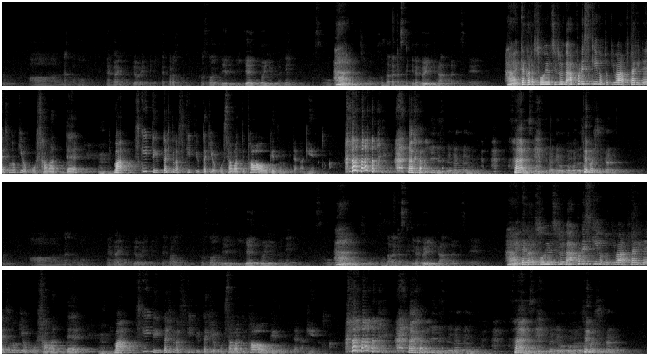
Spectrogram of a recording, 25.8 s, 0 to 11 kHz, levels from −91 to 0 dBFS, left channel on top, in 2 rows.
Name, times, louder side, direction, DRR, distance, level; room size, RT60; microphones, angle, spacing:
voice 1, 0.5-1.7 2.1-2.8 3.3-3.5 4.0-5.8 6.3-9.6 14.8-15.0 20.5-20.6 21.1-22.5 23.1-23.5 23.8-25.2, left 1 dB, 60° left, 0 dB, 0.7 m, -44 dB
voice 2, 6.6-7.0 10.1-14.4 15.1-19.2 19.8-20.5 20.8-21.3 22.7-22.8 23.1-23.7 24.5-24.7, left 6 dB, 90° left, 8 dB, 0.4 m, -31 dB
6.2 x 4.4 x 5.1 m, 1.3 s
head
